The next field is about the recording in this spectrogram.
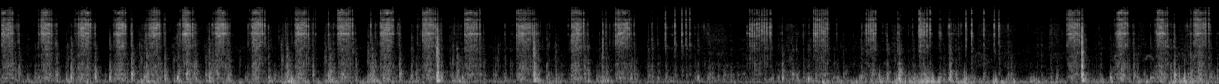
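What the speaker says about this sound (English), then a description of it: "Take a ratchet." A ratchet tightens bolts while a Fusion car's interior is put back together, producing long bursts of rapid, crisp clicking close by, broken by brief pauses between strokes.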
